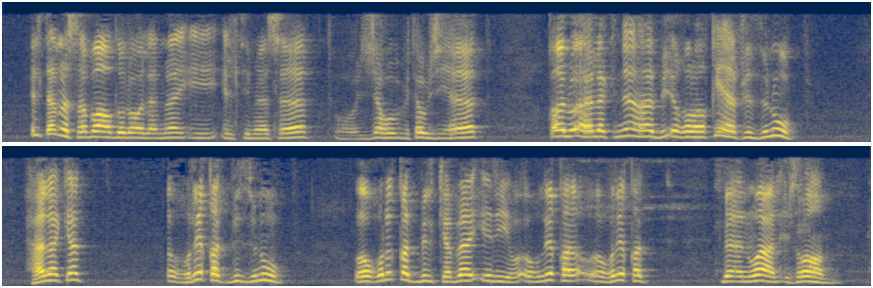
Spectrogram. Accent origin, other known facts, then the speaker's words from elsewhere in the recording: Egypt; ليس المعنى الذي عندنا في مصر نطلق المدن والقرى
